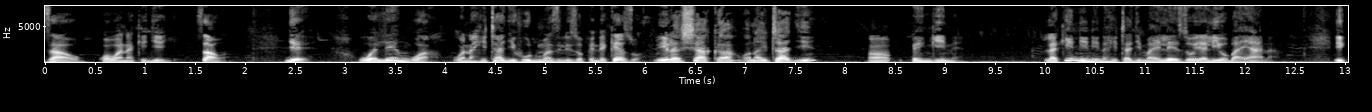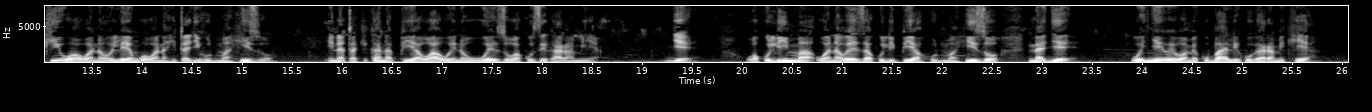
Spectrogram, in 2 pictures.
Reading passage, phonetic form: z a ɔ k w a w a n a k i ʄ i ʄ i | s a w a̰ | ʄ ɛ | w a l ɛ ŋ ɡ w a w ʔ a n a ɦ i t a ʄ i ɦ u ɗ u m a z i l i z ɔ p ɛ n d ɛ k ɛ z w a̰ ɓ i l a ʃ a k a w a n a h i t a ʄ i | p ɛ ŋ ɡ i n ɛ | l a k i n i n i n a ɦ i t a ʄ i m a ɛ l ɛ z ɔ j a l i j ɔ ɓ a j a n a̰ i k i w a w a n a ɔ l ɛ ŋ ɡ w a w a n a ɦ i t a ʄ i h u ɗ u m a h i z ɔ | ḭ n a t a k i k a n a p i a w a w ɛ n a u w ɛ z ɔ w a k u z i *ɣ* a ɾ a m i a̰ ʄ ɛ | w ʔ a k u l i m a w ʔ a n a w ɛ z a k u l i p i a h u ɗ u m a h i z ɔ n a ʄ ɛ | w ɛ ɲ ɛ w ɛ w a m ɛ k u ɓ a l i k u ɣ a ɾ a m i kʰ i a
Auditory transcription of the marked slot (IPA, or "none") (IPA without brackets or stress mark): ɣ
